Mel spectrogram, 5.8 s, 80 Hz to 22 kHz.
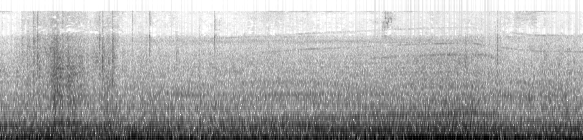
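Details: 2014 Kenworth T680 automatic on the road after a brake adjustment: steady low truck rumble with no pop or clunk as the brakes come on. It was banging when braking because the brakes were adjusted too loose; braking now normal.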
